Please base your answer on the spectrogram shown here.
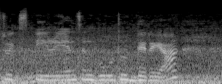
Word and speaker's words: Diriyah: We were originally supposed to experience and go to Diriyah. I hope I'm pronouncing it correctly. I think it's Diriyah. Do you know how they pronounce it? Diriyah or Darya? Diriyah. Diriyah. Diriyah. Yes, Thank you.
